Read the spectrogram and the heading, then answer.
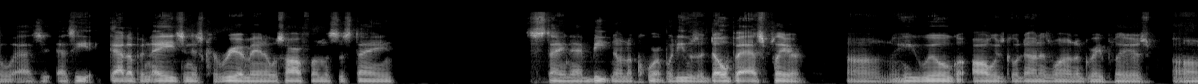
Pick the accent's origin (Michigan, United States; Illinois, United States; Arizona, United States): Illinois, United States; Chicago; I'm from the city. I'm from Chicago, man.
